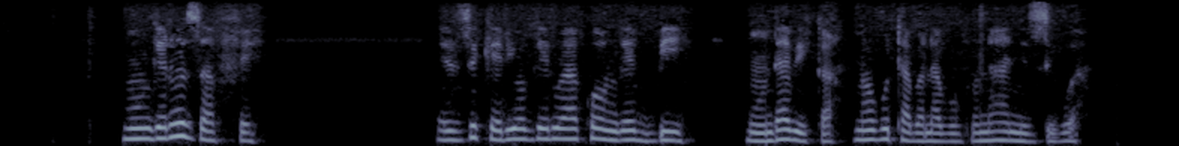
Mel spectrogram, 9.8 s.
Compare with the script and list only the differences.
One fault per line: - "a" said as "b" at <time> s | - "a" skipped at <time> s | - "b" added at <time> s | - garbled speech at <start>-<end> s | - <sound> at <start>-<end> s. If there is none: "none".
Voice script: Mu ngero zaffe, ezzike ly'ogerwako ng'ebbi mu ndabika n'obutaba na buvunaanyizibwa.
none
